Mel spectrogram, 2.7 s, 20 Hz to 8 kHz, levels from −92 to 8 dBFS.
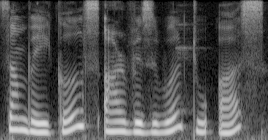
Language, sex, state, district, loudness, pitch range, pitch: English, female, Assam, Kamrup Metropolitan, -14 LUFS, 195-250 Hz, 210 Hz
